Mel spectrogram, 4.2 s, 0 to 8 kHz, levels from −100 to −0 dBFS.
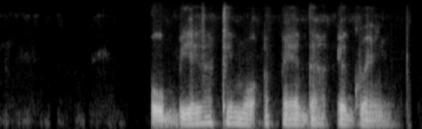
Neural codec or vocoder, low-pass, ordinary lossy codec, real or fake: codec, 16 kHz, 4.8 kbps, FACodec; 7.2 kHz; Opus, 16 kbps; fake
